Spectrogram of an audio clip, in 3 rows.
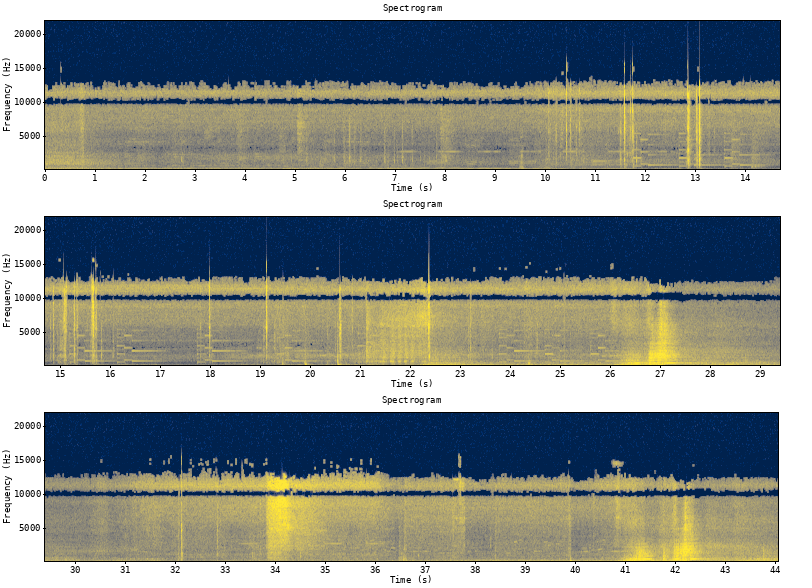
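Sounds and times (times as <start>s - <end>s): car engine cranking and idling: 0.0s - 44.0s
engine revving: 21.1s - 24.2s, 25.0s - 30.6s, 40.7s - 44.0s
electronic chime tones: 23.7s - 27.1s.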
